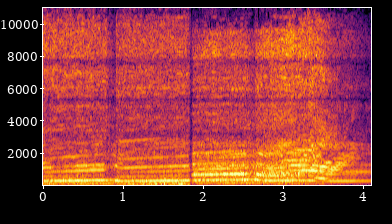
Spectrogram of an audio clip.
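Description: A Banshee-powered trike engine runs close by, loud and continuous, its revs rising and falling in several steps over a few seconds.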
